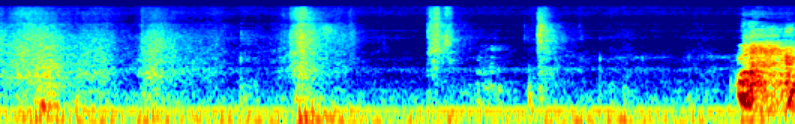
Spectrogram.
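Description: Footsteps on a concrete floor over a faint steady low hum, with a short louder sound about five seconds in.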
